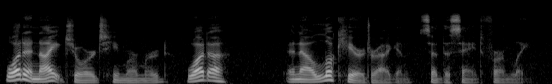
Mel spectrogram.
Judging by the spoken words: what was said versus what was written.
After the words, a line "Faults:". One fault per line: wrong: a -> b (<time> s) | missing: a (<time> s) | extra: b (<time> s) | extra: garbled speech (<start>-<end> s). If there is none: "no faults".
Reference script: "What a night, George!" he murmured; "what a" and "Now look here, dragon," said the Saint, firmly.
"What a night, George!" he murmured; "what a" and "Now look here, dragon," said the Saint, firmly.
Faults:
no faults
